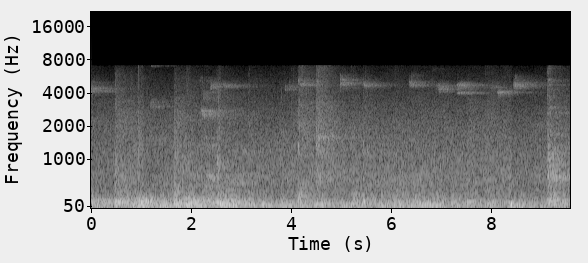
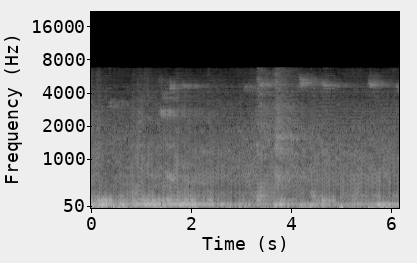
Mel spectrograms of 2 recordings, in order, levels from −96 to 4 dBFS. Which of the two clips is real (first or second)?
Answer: first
